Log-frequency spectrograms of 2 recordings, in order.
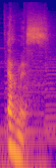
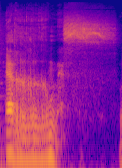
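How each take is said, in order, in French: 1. Le nom est prononcé rapidement. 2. Le nom est prononcé à une vitesse normale.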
